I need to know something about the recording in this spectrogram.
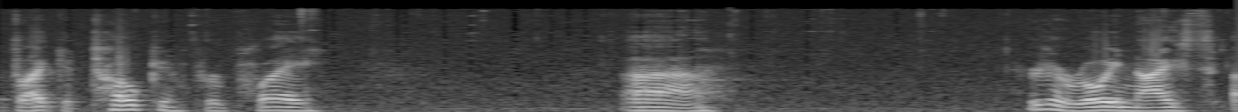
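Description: Coins clink together softly in a hand.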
